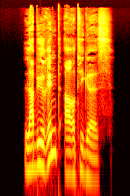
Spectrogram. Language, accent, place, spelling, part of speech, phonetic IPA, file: German, Germany, Berlin, labyrinthartiges, adjective, [labyˈʁɪntˌʔaːɐ̯tɪɡəs], De-labyrinthartiges.ogg
- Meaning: strong/mixed nominative/accusative neuter singular of labyrinthartig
